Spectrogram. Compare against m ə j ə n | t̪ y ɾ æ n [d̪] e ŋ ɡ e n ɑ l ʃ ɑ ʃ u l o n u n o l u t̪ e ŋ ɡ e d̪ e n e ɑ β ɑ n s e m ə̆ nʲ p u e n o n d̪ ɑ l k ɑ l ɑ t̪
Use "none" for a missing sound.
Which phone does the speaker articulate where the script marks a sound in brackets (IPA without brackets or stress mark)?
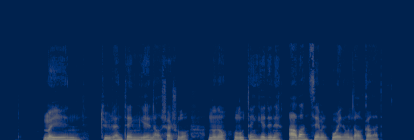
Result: t̪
